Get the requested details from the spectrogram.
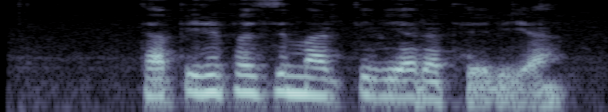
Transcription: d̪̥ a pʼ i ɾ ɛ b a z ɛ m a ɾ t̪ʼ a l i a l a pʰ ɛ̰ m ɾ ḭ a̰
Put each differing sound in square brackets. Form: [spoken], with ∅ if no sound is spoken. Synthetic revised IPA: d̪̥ a pʼ i ɾ ɛ b a z ɛ m a ɾ t̪ʼ [i] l i a [ɾ] a pʰ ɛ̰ [∅] ɾ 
